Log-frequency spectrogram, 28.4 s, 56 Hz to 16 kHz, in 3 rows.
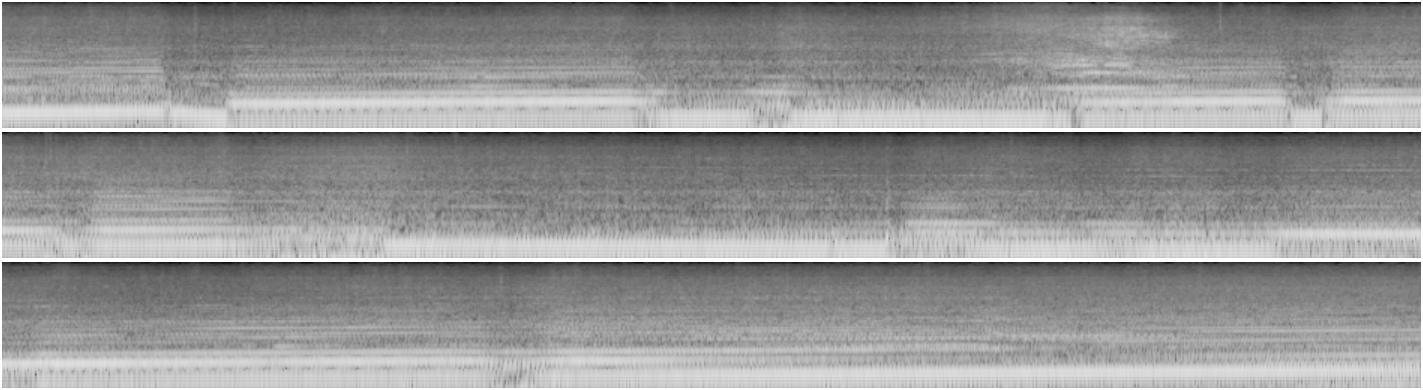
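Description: Car engine heard from inside the cabin, driven hard on track. Its note climbs slowly through long pulls and drops off and picks up again several times as the car accelerates toward 90 mph.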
